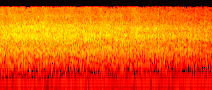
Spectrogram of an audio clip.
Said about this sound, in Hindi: भाई जी का जोरदार तालियों से हम सभी स्वागत करेंगे।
